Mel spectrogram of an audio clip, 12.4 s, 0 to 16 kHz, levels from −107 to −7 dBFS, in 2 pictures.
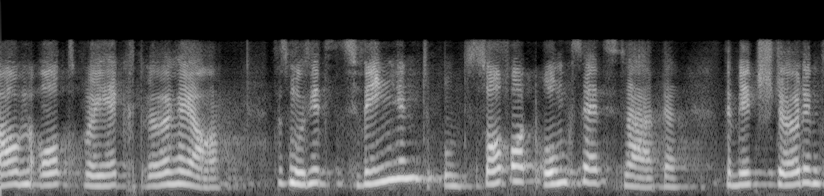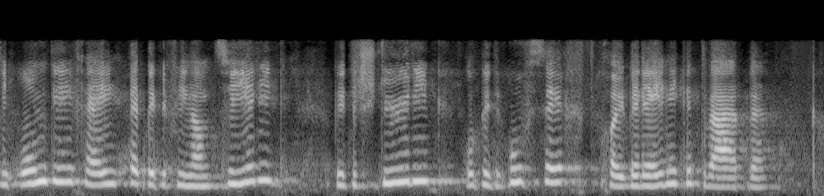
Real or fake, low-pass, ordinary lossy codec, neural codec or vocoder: fake; 7.2 kHz; none; codec, 16 kHz, 2 kbps, FreqCodec, smaller model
